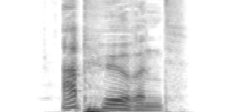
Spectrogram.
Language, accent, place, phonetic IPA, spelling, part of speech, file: German, Germany, Berlin, [ˈapˌhøːʁənt], abhörend, verb, De-abhörend.ogg
- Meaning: present participle of abhören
